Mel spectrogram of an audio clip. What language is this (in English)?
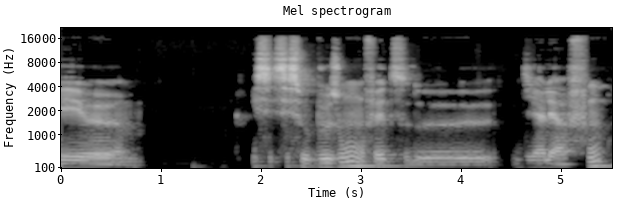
French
